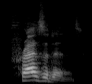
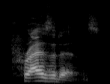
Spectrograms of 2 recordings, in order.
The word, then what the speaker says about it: president: I I I animal president the second syllable is UN stressed and that is why I sounds like uh therefore i i i u president o as sound carrot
